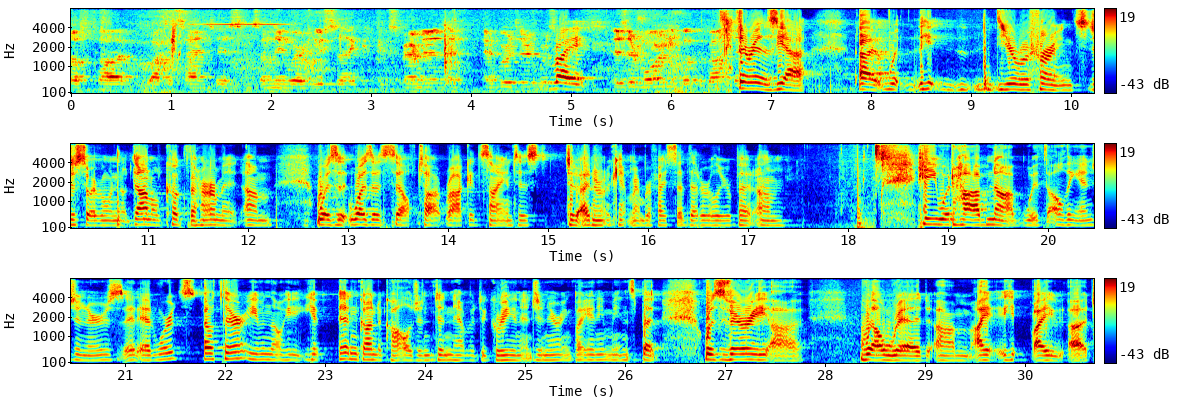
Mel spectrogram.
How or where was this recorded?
live audience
